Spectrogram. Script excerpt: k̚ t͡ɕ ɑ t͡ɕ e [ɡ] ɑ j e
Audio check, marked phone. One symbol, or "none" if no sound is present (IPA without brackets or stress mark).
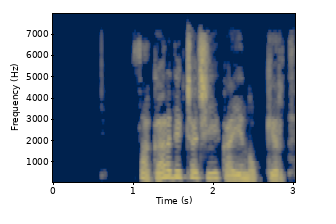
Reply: k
